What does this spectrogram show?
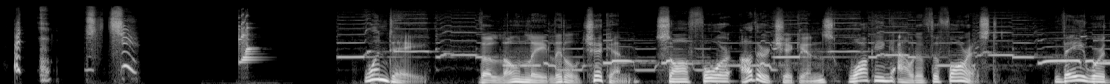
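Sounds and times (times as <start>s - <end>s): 
sneezing: 0.0s - 1.4s
speech: 3.6s - 11.0s.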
